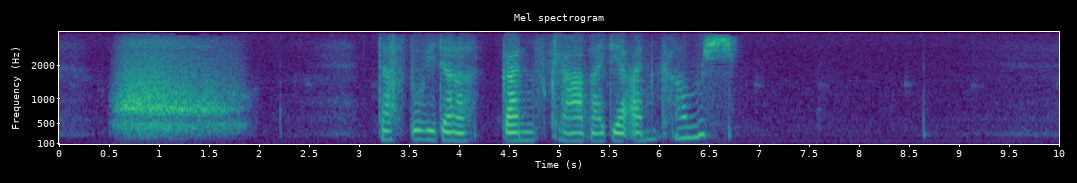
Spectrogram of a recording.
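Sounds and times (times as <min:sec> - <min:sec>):
deep breath in and out: 0:00.0 - 0:03.0
speech: 0:03.2 - 0:06.8.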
